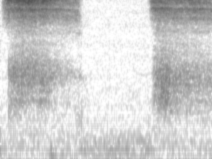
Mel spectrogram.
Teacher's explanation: There's a very small gap. You're going to push the air through that really small gap, making that hissing sound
